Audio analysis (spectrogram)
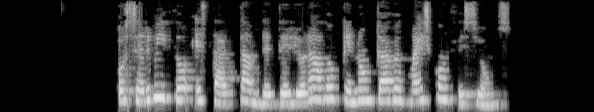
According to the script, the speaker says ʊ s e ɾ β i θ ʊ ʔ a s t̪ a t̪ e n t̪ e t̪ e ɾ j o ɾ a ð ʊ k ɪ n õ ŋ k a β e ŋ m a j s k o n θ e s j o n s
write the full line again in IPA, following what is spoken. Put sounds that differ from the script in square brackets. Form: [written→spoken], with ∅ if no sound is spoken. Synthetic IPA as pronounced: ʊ s e ɾ β i θ ʊ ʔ [a→e] s t̪ a t̪ [e→a] n [t̪→d̪] e t̪ e ɾ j o ɾ a ð ʊ k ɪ n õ ŋ k a β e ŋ m a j s k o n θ e s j o [n→ŋ] s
